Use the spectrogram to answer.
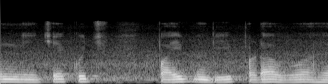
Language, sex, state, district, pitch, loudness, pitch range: Hindi, male, Uttar Pradesh, Shamli, 115 Hz, -14 LUFS, 110-120 Hz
